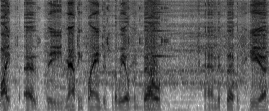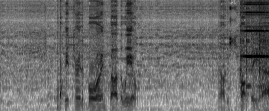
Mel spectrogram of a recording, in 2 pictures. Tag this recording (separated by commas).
Music, Speech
